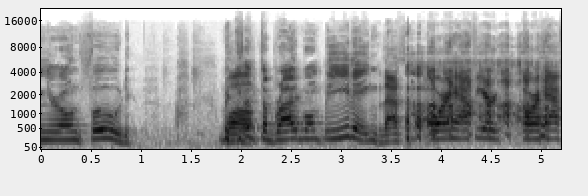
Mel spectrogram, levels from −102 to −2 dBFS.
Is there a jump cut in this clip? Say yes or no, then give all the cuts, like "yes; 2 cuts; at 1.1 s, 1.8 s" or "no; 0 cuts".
no; 0 cuts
